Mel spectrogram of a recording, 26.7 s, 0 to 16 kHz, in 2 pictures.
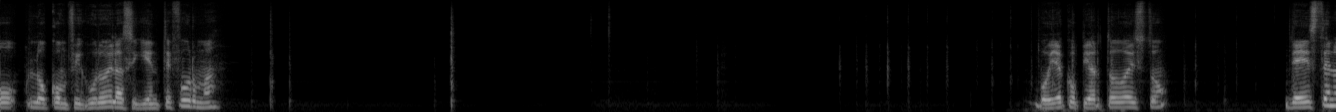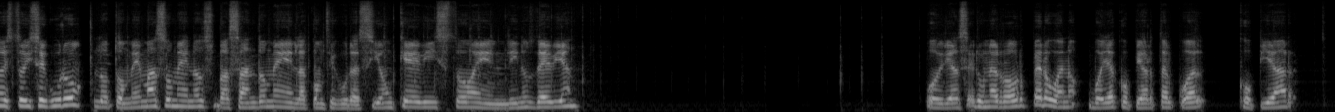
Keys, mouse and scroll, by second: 5.7 click, 8.1 Page_Up, 8.6 Up, 8.9 Up, 9.0 Up, 9.2 Up, 9.7 Left, 9.9 Left, 10.0 Left, 10.2 Left, 10.4 Left, 10.6 Left, 10.8 Left, 11.0-11.9 Left, 12.1 Left, 12.3 Left, 12.7 Left, 13.0 Left, 13.2 Left, 14.4 shift+Down, 14.6 shift+Down, 14.8 shift+Down, 15.0 shift+Down, 15.2 shift+Down, 15.4 shift+Down, 15.5 shift+Down, 15.7 shift+Down, 15.9 shift+Down, 16.1 shift+Down, 16.3 shift+Down, 16.5 shift+Down, 16.7 shift+Down, 17.0 shift+Right, 17.3 shift+Right, 17.5 shift+Right, 17.7 shift+Right, 17.9 shift+Down, 18.1 shift+Down, 18.6 shift+Right, 18.9 shift+Right, 19.1 shift+Right, 19.3 shift+Right, 19.5 shift+Right, 19.7 shift+Right, 19.8 shift+Right, 20.0 shift+Right, 20.2 shift+Right, 20.4 shift+Right, 20.5 shift+Right, 20.7 shift+Right, 21.1 shift+Right, 21.5 shift+Right, 21.7 shift+Right, 21.9 shift+Right, 24.6-26.4 right drag.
